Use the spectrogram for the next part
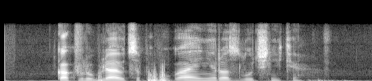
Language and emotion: Russian, neutral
